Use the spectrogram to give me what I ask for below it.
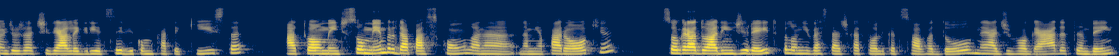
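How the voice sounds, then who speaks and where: A woman's voice: mid-range voice, smooth. A young woman from Bahia with a Bahian accent, a podcast interview guest who explains church matters earnestly and articulately, often adding tag questions. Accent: Bahian Portuguese. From Bahia, Brazil. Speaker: guest, lay church worker and lawyer.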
